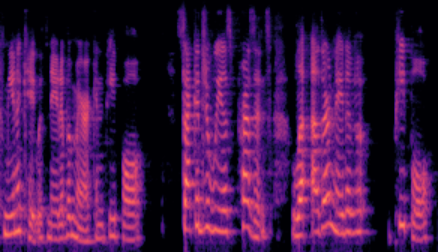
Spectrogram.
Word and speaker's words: Sacagawea: I've heard it two different ways I say Sacagawea and some people also pronounce it Chicago iam here in the book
